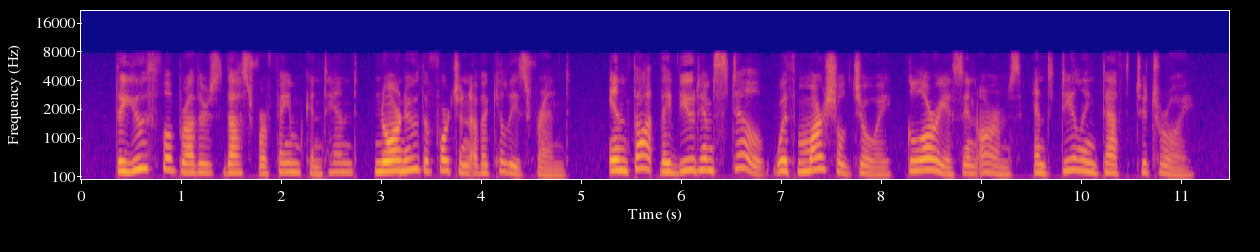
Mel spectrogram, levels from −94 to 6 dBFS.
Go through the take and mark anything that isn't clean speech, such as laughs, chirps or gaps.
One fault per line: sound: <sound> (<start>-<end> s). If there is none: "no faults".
no faults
